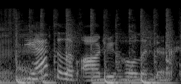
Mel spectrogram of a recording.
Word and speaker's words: Hollander: It's just the pronunciation of your name. It was kind of tricky, but Hollander, right? Yes.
